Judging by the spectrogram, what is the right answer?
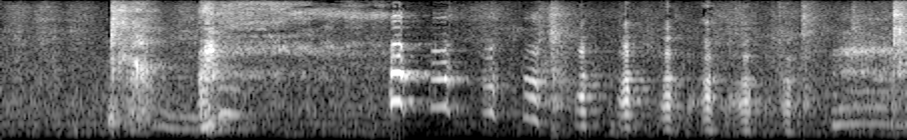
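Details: Sneezing: a few sharp, explosive bursts followed by quick breathy sounds, with voices in the room.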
